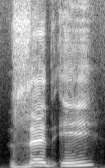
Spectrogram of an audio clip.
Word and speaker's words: Zene: Zene, Z-E-N-E, pronounced Zene, Z-E-N-E, a Nigerian name meaning beautiful.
